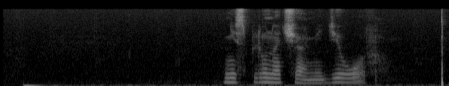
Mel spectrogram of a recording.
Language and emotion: Russian, sad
